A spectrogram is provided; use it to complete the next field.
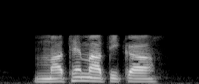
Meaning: mathematics
- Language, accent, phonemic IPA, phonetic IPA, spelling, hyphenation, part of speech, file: Armenian, Eastern Armenian, /mɑtʰemɑtiˈkɑ/, [mɑtʰemɑtikɑ́], մաթեմատիկա, մա‧թե‧մա‧տի‧կա, noun, Hy-մաթեմատիկա.ogg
